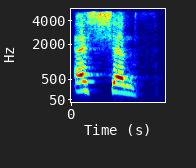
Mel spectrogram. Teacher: لام شمسية عشان بتضغم اللام في ايه في الحرف اللي بعدها اللي هو الشين. قول الشمس، هنا الشيطان، يبقى اضغمت لام الشيطان في الشين.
